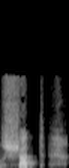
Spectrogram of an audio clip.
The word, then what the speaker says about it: Schutt: I believe his name is pronounced Bill Schutt.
